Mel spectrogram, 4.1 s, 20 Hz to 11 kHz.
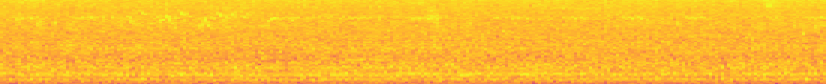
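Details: Honey bees at a blue hive during a hive check on 20 June 2022: a dense, steady buzzing hum with low banded tones that holds evenly throughout, with no pauses or other clear sounds.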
